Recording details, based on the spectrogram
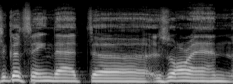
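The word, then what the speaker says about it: Zohran: It's a good thing that Zoran rhymes with moron.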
